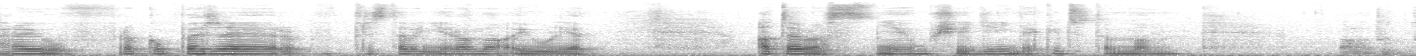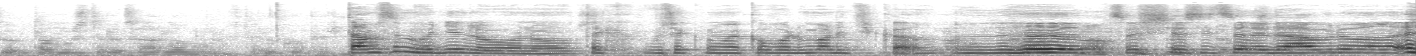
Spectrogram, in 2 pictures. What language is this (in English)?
Czech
